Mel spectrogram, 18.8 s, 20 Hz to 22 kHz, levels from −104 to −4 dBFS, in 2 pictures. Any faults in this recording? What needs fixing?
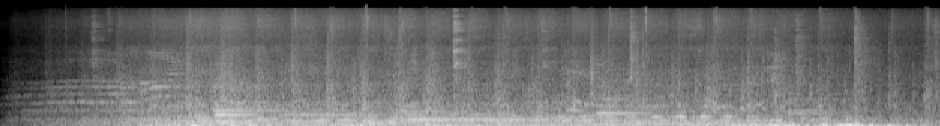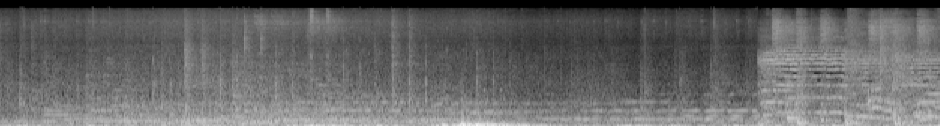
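10.25 to 15.45 s: doubled audio track, with a copy about 150 ms late and 5 dB quieter, likely from a second capture path. The spectrogram shows every event twice, abruptly starting and stopping. Route each source through only one capture path and check edits for overlapping duplicate regions.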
